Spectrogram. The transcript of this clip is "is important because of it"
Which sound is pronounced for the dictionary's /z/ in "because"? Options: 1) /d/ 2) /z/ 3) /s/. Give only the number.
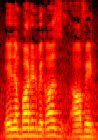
2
